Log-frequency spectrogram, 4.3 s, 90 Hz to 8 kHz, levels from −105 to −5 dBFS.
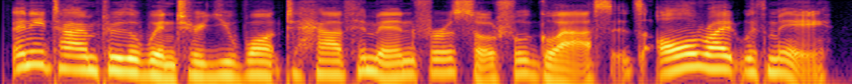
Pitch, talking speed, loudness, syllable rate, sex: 160 Hz, 280 wpm, -16 LUFS, 5.7 syllables/s, male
